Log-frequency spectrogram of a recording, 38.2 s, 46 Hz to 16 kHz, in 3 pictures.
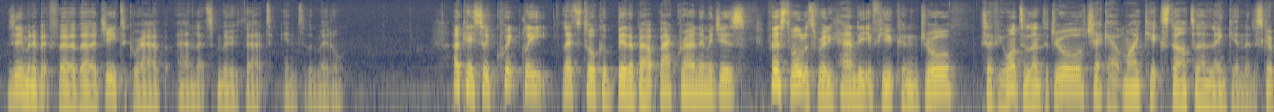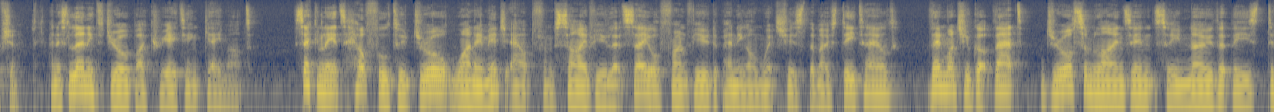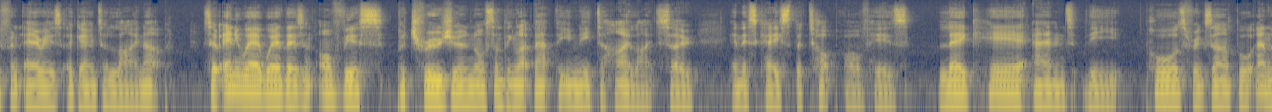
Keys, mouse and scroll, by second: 0.7 g, 3.9-4.7 scroll down 6, 4.8-7.5 shift+middle drag.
